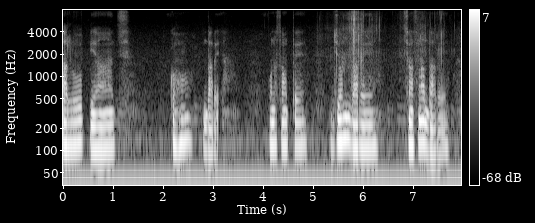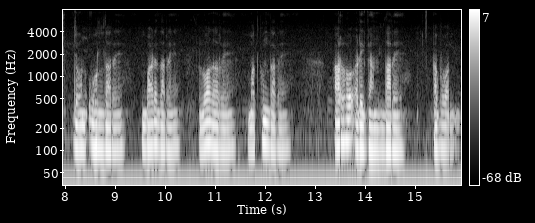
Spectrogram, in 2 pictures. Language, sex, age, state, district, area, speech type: Santali, male, 30-45, Jharkhand, East Singhbhum, rural, spontaneous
